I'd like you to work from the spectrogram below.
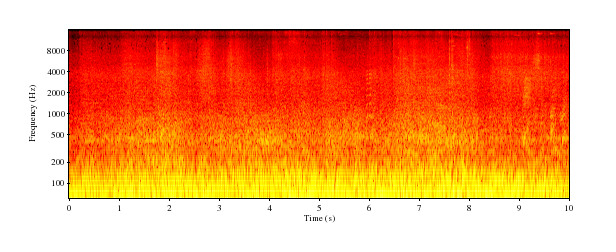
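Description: Buildings being destroyed during a base attack in the video game Riftbreaker: a continuous loud rumble of explosions and mechanical battle noise with repeated booms throughout, under brief alert announcements.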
